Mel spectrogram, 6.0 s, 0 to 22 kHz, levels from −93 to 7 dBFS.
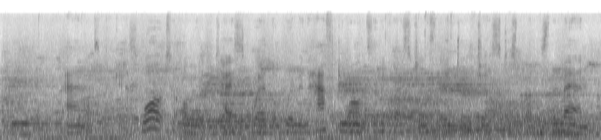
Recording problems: murmuring crowd; very loud; throughout; 1 dB above the speech

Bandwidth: 15 kHz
